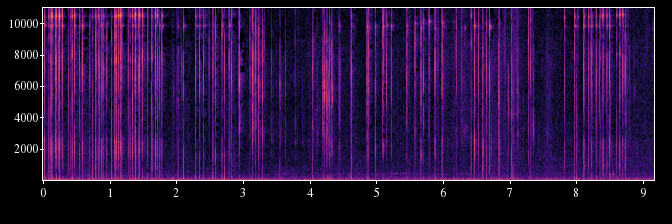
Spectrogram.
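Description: A full red glass perfume bottle with a gold cap is held in the hand and tapped and scratched with long nails. Many quick, bright clicks and sharp taps mix with dry scratching, and there is a faint high ringing and a soft low undertone.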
